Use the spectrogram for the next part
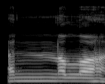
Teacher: ان اللہ، نون مشدد ہے، گناہ کے ساتھ پڑھیں گے. اللہ کے لام کو پر پڑھیں گے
